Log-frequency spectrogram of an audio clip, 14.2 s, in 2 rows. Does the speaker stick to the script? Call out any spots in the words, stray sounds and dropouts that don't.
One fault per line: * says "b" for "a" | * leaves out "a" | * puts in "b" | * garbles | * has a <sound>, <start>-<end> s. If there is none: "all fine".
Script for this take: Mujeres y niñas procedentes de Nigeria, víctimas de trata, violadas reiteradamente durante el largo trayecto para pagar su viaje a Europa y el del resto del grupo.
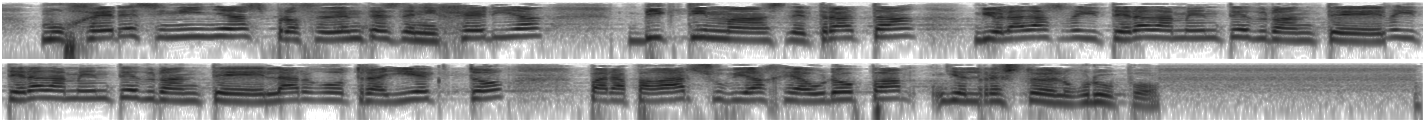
* puts in "reiteradamente durante"
* leaves out "del"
